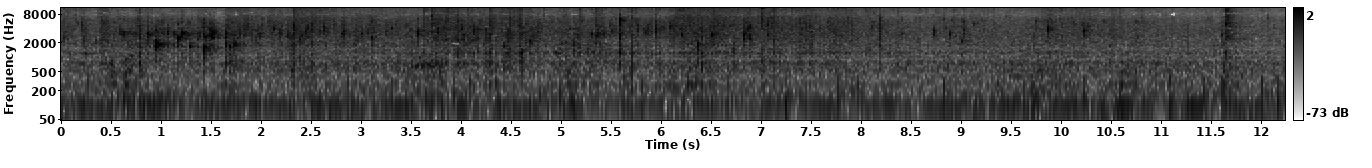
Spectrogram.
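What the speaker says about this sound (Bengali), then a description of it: "বড়াগুলো আমি এবার ভেজে নেব।" Yam and lentil fritters (bora) frying in hot oil, giving a steady close sizzle with occasional crackles and stirring scrapes throughout, no talk.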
